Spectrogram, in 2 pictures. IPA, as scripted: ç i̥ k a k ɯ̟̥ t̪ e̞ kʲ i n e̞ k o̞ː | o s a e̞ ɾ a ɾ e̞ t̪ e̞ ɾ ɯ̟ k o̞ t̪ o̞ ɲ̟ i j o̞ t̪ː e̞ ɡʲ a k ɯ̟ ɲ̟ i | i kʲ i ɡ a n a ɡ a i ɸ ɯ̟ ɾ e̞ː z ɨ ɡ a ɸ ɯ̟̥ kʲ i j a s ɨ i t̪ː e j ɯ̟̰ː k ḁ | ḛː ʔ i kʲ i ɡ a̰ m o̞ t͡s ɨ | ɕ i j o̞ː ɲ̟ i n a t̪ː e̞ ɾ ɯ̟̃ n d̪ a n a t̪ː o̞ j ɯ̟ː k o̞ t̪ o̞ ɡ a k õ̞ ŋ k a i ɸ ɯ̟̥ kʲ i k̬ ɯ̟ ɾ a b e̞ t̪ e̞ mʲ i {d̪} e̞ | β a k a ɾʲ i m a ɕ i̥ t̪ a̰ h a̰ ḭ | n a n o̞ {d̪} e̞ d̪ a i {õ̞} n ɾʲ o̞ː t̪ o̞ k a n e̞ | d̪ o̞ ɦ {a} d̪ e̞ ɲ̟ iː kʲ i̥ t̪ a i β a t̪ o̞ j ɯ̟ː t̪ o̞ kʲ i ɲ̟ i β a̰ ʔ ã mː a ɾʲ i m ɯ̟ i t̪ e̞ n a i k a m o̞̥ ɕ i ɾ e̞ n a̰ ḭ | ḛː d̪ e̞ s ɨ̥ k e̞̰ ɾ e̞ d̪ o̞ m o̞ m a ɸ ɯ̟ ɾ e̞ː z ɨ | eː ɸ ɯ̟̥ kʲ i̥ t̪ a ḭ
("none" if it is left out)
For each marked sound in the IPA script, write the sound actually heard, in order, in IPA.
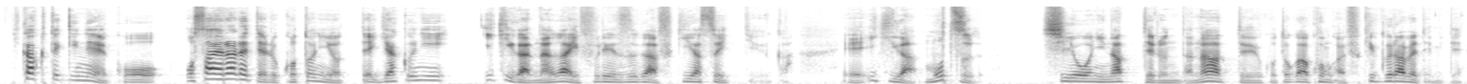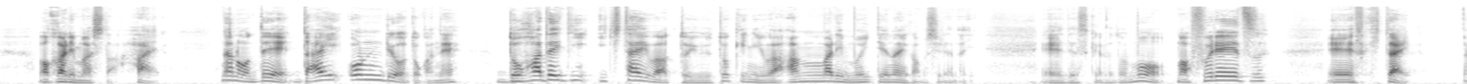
t̪, d̪, õ̞, a

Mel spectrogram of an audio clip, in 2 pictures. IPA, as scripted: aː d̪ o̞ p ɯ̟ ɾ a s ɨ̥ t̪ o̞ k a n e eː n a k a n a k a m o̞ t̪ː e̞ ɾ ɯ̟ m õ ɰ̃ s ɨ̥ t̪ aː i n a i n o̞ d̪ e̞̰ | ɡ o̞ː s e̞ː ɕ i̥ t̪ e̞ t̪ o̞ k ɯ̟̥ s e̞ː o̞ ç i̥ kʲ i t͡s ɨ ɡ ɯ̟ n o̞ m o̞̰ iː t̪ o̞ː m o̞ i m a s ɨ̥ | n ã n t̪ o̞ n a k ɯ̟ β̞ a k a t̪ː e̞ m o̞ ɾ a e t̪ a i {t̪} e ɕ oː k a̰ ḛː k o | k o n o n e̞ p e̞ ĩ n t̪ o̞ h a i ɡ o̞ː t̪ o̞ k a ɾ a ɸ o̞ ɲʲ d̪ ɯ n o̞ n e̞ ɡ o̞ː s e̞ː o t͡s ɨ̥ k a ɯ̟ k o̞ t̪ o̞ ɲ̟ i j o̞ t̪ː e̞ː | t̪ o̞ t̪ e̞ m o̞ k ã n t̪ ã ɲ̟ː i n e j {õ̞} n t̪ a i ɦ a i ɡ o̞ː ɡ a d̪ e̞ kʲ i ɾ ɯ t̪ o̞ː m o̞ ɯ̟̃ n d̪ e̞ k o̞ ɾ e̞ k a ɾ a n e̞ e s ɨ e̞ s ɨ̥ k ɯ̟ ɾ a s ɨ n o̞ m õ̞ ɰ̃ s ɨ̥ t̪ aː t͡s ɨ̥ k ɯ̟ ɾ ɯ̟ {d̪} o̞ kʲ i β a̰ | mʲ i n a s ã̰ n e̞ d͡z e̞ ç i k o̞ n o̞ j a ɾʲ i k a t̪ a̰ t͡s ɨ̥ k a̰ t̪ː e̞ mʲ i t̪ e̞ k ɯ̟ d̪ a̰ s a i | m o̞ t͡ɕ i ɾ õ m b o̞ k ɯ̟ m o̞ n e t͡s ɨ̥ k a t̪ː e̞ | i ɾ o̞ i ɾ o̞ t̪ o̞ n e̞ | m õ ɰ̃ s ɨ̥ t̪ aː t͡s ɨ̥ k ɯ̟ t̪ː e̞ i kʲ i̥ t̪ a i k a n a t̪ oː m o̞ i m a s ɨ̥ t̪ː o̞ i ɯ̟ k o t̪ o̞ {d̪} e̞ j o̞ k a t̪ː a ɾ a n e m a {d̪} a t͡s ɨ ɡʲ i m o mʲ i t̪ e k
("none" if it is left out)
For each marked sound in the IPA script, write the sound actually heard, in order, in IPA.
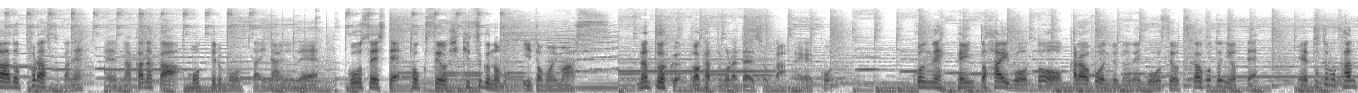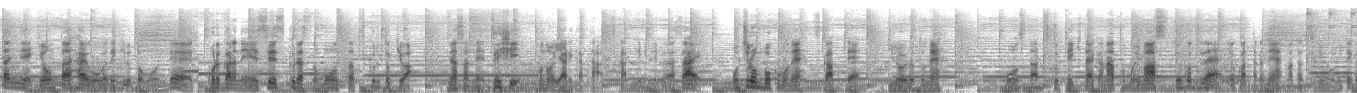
d̪, õ̞, t̪, d̪, t̪

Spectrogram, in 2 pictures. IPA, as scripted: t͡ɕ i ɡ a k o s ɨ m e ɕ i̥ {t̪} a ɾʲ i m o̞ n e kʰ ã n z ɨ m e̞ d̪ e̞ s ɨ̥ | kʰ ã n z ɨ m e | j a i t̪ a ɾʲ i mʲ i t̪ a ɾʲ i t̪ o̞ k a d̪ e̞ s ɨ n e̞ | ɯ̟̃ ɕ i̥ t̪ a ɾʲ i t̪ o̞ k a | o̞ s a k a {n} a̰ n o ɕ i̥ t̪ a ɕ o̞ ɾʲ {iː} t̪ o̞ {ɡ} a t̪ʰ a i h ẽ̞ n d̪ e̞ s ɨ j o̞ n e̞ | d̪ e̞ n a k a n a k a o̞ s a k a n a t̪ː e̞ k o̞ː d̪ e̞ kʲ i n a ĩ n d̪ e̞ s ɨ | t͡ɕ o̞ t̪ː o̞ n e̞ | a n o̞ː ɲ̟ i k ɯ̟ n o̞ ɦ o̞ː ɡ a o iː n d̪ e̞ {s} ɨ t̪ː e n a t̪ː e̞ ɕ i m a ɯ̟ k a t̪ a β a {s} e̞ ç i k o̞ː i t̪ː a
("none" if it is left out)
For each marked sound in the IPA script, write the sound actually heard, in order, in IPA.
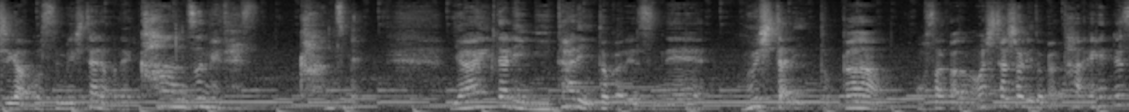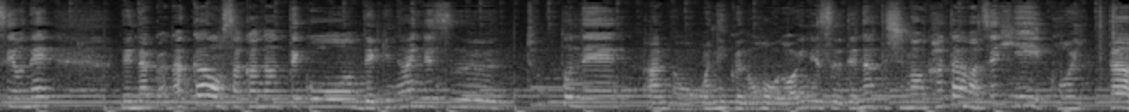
t̪, n, i, k, s, z

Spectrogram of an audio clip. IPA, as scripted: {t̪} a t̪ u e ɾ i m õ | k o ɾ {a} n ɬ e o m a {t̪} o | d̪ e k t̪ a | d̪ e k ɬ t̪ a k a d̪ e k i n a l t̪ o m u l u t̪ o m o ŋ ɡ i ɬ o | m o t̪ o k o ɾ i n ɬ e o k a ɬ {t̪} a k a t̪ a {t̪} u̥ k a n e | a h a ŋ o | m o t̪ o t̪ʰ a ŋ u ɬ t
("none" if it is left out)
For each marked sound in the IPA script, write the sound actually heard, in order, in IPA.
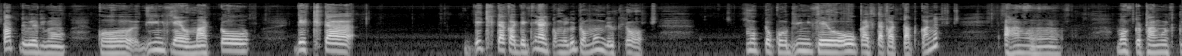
t̪, i, t̪, t̪, t̪

